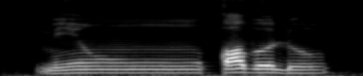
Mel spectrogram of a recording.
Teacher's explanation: নুন সাকিনের পরে কফ ইকফার হরফ ইকফা গুন্না করতে হবে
